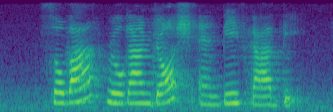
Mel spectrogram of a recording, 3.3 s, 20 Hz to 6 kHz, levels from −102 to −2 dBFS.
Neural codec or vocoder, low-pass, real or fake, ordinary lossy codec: none; 5.4 kHz; real; AAC, 24 kbps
